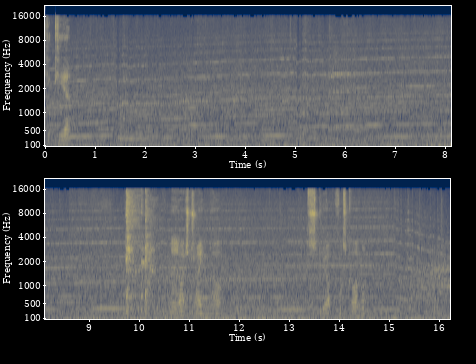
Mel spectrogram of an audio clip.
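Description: A racing car engine roars steadily, rising in pitch as it speeds up through the gears.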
